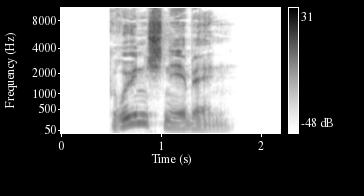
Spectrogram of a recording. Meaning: dative plural of Grünschnabel
- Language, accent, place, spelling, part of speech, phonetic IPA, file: German, Germany, Berlin, Grünschnäbeln, noun, [ˈɡʁyːnˌʃnɛːbl̩n], De-Grünschnäbeln.ogg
